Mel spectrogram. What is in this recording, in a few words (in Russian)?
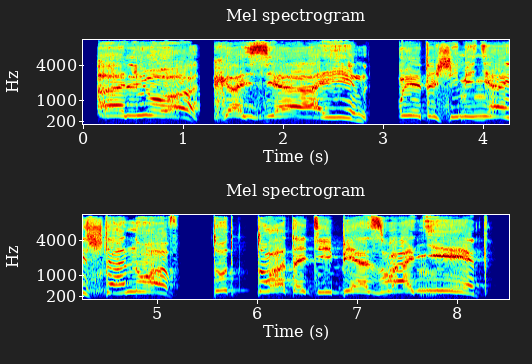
govorit telefon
